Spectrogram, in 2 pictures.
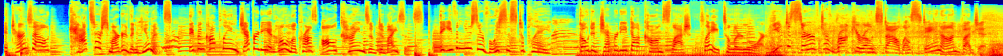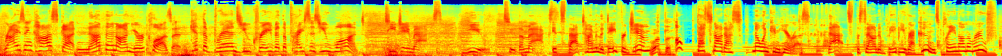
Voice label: Commercial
